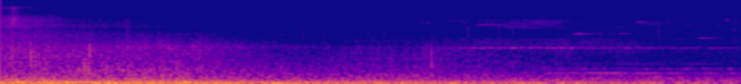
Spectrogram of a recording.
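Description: A Confringo fire-blast spell explodes in the video game Hogwarts Legacy: a loud, heavy boom with a rumbling, crackling tail that slowly fades over several seconds.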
